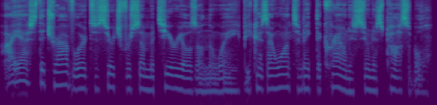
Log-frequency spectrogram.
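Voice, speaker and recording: A man voicing a shy, earnest teenage boy in a video game, with a creaky, breathy, hesitant delivery. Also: medium pitch, brisk, no echo.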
